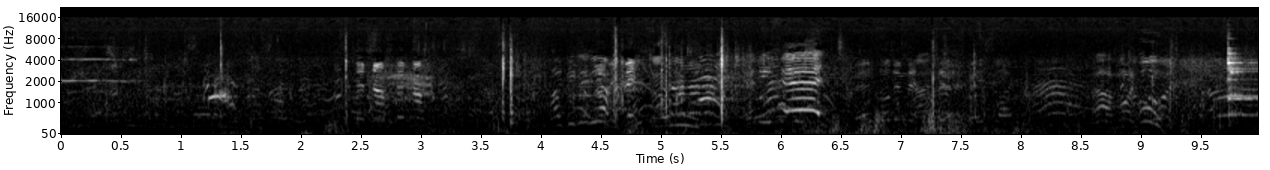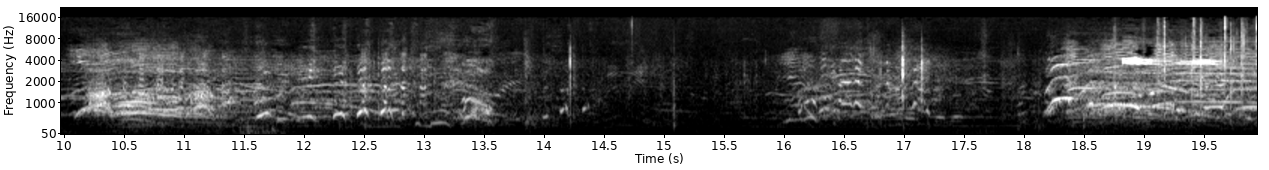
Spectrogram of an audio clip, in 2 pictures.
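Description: Field hockey sticks strike a ball with sharp clacks.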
